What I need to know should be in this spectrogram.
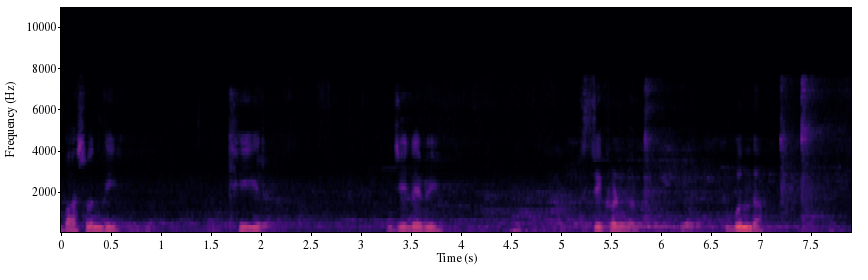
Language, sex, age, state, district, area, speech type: Marathi, male, 18-30, Maharashtra, Wardha, urban, spontaneous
